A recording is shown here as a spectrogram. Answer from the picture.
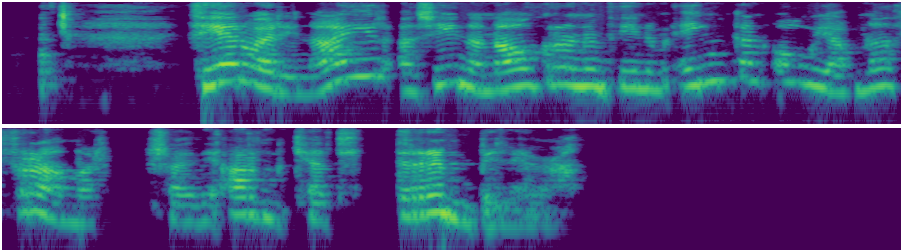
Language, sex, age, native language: Icelandic, female, 30-39, Icelandic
